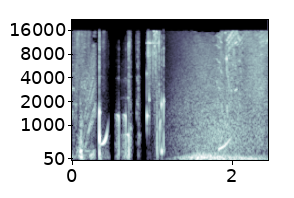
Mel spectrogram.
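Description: Title-animation sound effects: a quick string of sharp clicks with a short rising pop among them, then a swelling whoosh that builds from a little over halfway through.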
